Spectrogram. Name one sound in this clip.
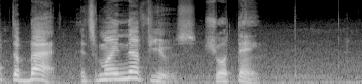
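A younger man answers, close by.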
